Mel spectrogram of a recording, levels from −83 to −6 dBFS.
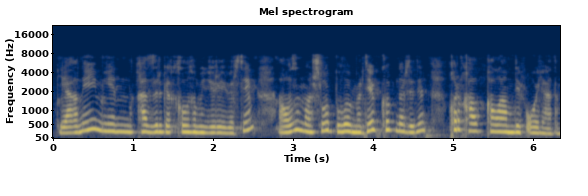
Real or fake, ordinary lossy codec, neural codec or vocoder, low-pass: fake; none; codec, 16 kHz, 8 kbps, FunCodec, trained on LibriTTS, 25 frames a second; none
